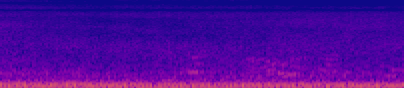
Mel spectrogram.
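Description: A steady, low engine hum. Faint voices are heard about a second in.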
